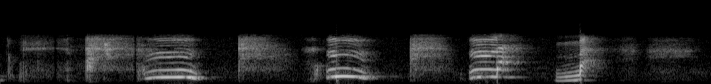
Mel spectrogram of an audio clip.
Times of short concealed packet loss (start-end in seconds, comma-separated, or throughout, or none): 0.53-0.58, 1.34-1.38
